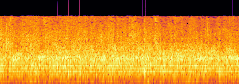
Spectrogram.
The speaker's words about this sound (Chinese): 我哋俾掌声佢哋。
